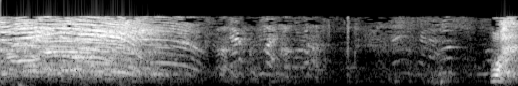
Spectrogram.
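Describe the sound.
An audience bursts into loud, overlapping shouting all at once, each yelling their favorite app on a count of three, a dense wash of many voices for about a second and a half, then fading into scattered chatter and a few trailing calls.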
